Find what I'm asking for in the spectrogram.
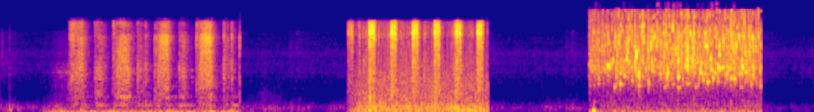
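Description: Three separate bursts of trickling, splashing water resemble someone urinating, the second with a rhythmic pulsing dribble and the last a brighter, steadier hissing stream, each stopping abruptly with silence between.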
